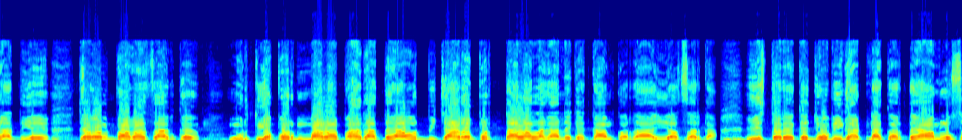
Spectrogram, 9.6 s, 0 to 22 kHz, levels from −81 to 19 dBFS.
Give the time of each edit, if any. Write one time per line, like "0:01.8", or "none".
0:07.1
